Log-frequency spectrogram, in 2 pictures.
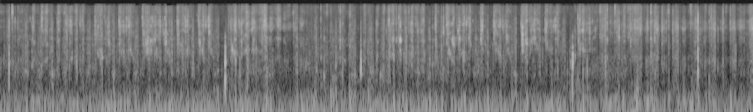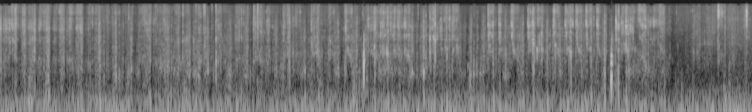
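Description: Freezer frost being chewed and crunched in the mouth, picked up close by clip-on microphones: a run of small crisp crackles and clicks over a steady low hum.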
